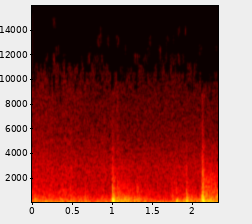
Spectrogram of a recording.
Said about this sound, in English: Whoa. Sounds like thunder or even gunshots. That's ice collapsing. Amazing.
